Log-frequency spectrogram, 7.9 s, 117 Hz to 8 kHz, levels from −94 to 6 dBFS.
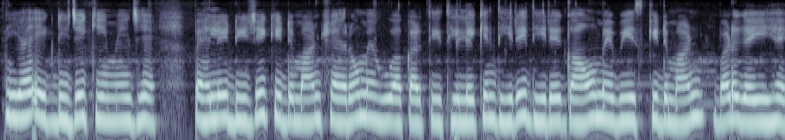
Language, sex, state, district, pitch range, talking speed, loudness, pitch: Hindi, female, Jharkhand, Jamtara, 205-225 Hz, 190 wpm, -15 LUFS, 210 Hz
